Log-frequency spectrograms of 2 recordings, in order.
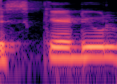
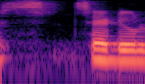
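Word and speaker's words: schedule: Difference pronunciation of स्ेड्यूल। वैसे इसको स्ेड्यूल भी बोलते हैं और शेड्यूल भी बोलते हैं। तो यूके और यूएस में इसको डिफरेंट-डिफरेंट तरीके से बोला जाता है।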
